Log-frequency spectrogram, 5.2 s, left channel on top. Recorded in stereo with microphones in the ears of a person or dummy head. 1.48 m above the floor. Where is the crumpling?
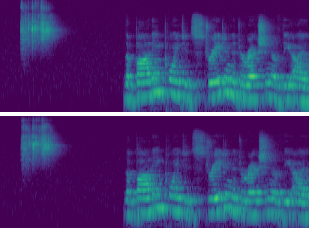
60° left (ahead or behind), 4 m.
